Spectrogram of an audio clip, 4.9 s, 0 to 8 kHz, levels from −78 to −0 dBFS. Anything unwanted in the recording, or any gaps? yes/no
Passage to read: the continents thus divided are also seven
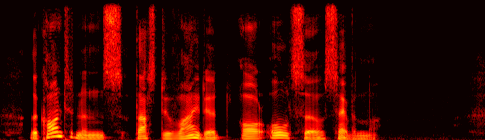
no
